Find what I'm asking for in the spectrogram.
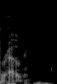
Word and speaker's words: Rogue: Or is it Rogue or Rouge? – Rogue. – I never know. – It's Rogue.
